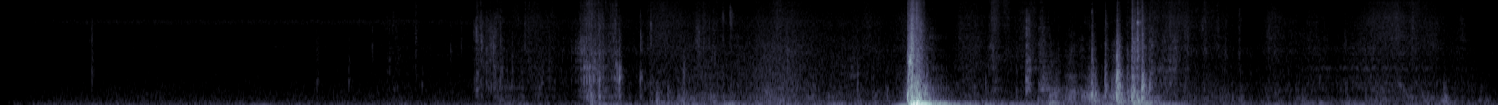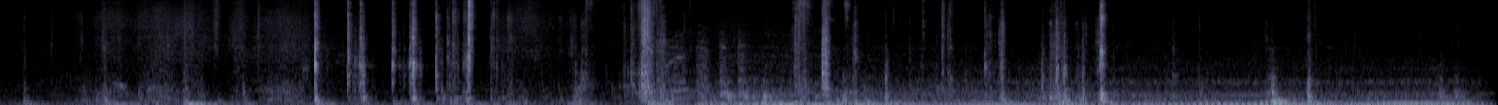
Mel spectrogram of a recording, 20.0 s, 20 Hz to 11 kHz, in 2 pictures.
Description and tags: LR FRONT INT CAR DOOR SHUT MVT cricket eve
This is entering a car and car start from the perspective of the interior of a car with the doors and windows shut. This was recorded with an H2 in 4 channel mode. This is the front pair. quiet evening ambience low level.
